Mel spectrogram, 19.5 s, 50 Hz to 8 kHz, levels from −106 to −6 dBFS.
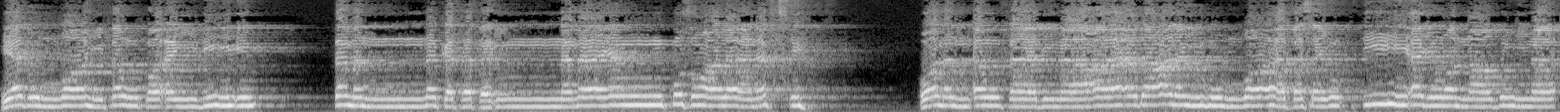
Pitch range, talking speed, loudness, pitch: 195-225 Hz, 60 wpm, -20 LUFS, 220 Hz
